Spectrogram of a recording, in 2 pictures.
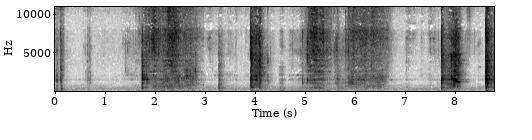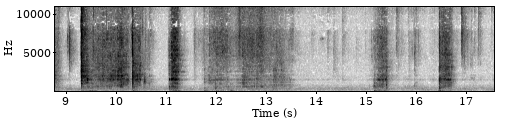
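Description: Metal spoon stirring thick candy with pecans in a stainless steel pot: stretches of scraping against the pot, broken by sharp clinks and knocks of the spoon on the metal.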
